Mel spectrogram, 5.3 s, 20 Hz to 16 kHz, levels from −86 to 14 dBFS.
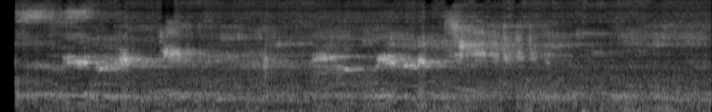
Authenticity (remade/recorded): remade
